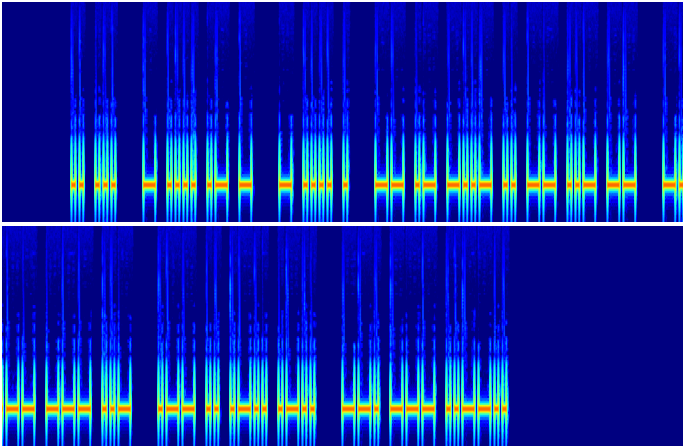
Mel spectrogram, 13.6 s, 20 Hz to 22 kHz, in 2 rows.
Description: Morse code, heard as a keyed tone, about 30 wpm, 700 Hz. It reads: IS THAT THE MAXIMUM YOU WILL GO?
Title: Sentences from Top 1300 Words 30wpm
